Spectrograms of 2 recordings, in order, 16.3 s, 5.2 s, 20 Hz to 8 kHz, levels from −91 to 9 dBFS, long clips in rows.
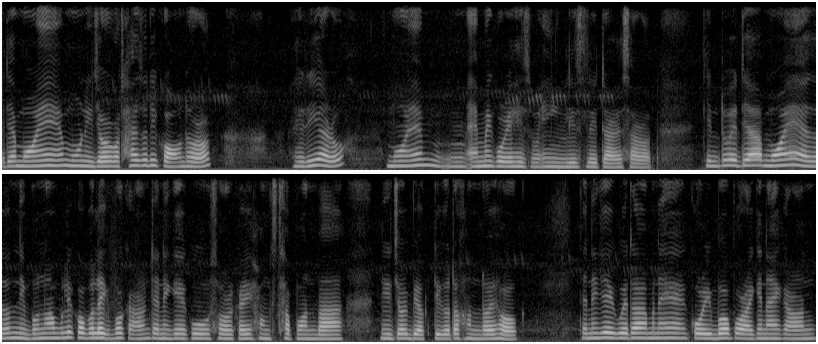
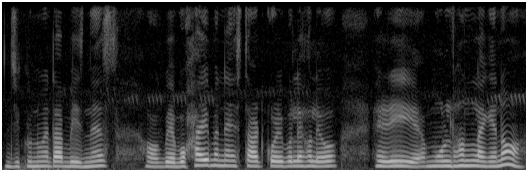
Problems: constant background noise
